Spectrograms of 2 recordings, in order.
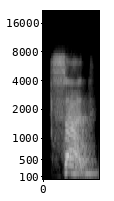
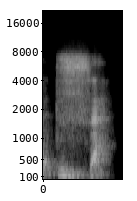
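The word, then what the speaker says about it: צדי: Tsad, como eu disse para vocês na aula anterior, é como se tivesse um som de TZ ou um som de TS, né? Ele é mais forte que o S. Então, é tza, tza, né? Eu não vou falar só S, vou falar tzaz, né? Ele tem um som mais forte.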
